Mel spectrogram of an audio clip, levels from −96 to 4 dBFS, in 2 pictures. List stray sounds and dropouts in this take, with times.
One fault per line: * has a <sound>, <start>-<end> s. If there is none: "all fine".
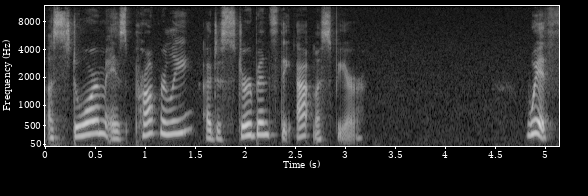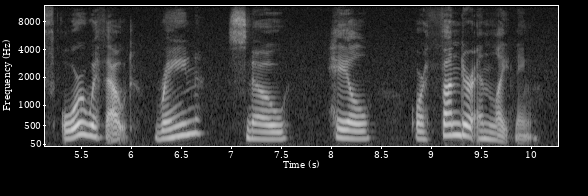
all fine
